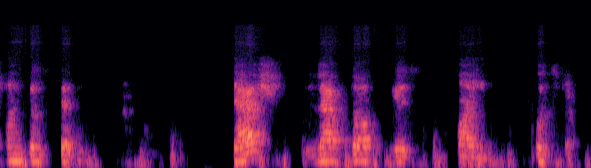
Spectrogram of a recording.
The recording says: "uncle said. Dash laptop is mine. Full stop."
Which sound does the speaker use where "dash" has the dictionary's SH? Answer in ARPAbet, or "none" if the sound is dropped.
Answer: SH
